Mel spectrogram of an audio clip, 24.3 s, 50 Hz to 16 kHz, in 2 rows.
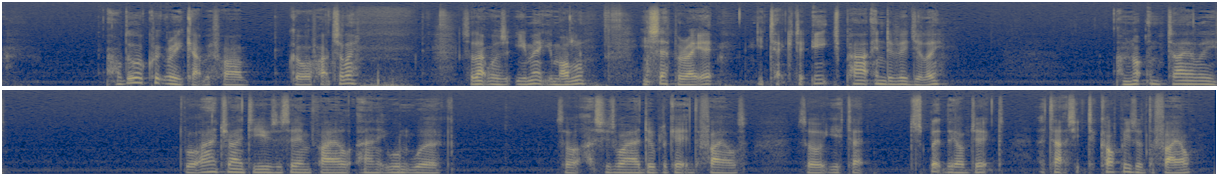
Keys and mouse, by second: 1.1 drag, 1.1-4.2 middle drag, 4.2-5.0 drag, 5.0-24.2 middle drag.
